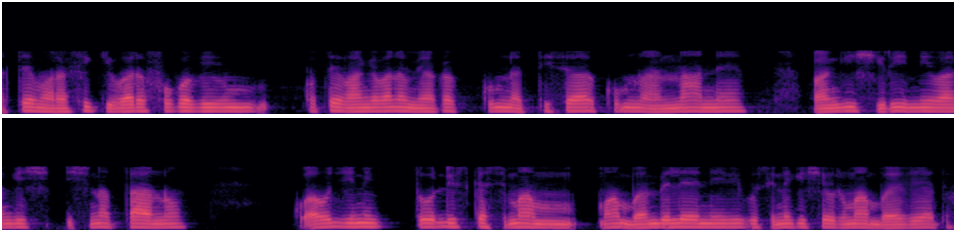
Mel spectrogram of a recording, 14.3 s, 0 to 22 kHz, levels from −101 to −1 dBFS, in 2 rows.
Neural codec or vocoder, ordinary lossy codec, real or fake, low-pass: vocoder, 44.1 kHz, 128 mel bands every 512 samples, BigVGAN v2; none; fake; 3.6 kHz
